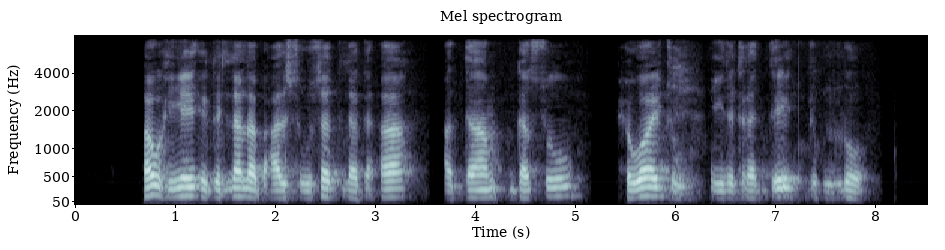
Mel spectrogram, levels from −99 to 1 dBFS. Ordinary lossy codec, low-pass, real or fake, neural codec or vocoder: MP3, 64 kbps; 7.2 kHz; fake; codec, 16 kHz, 4 kbps, FunCodec, trained on Chinese and English, 50 frames a second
